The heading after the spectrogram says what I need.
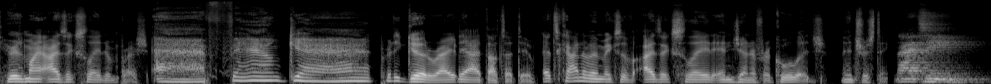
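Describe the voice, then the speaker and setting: A man's voice: fairly low pitch, clean tone, dry recording, studio quality. A man hosting a casual ranking commentary, sarcastic and joking, with playful jabs. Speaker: host.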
